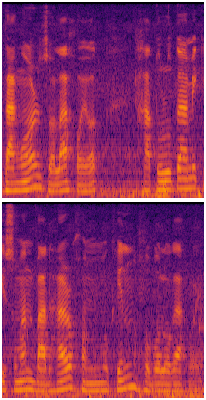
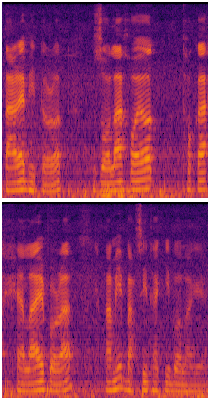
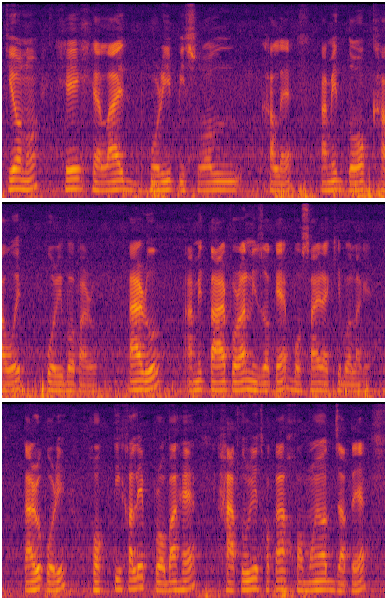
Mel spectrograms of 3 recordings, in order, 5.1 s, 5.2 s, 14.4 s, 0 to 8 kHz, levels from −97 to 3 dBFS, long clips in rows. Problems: constant background noise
